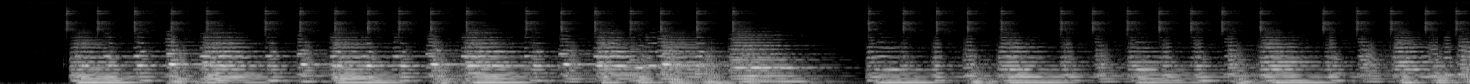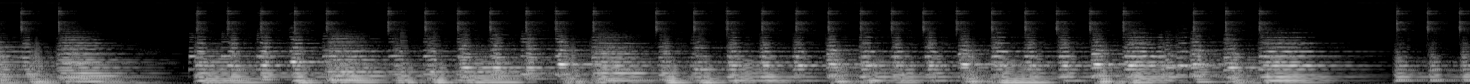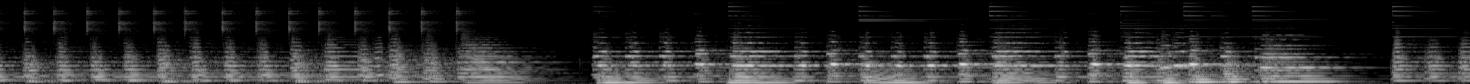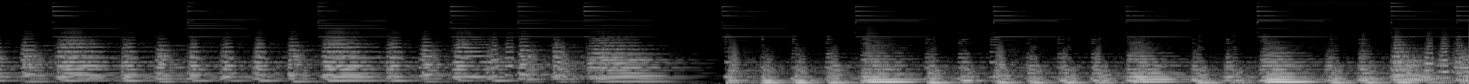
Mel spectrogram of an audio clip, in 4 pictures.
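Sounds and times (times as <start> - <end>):
classical music without click track: 0.0 - 58.7.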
